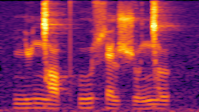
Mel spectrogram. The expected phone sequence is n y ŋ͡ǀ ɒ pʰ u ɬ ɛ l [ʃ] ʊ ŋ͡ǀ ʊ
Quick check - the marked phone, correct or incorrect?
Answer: correct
